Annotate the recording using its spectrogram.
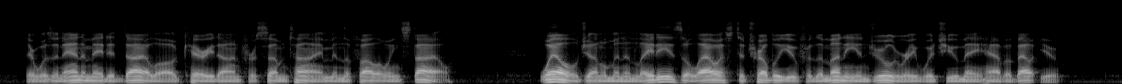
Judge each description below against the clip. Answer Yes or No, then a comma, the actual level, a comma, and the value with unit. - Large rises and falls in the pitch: No, average, 3.8 semitones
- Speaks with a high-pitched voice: No, very low, 80 Hz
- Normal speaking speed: Yes, average, 180 wpm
